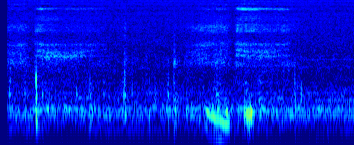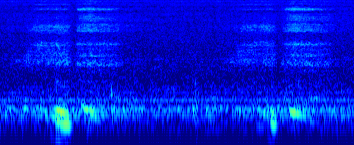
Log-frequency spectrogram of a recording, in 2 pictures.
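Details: Bull Terrier dog sleeping after a long day, snoring in slow rhythmic cycles, each breath a low rattling snort and airy hiss; snoring.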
